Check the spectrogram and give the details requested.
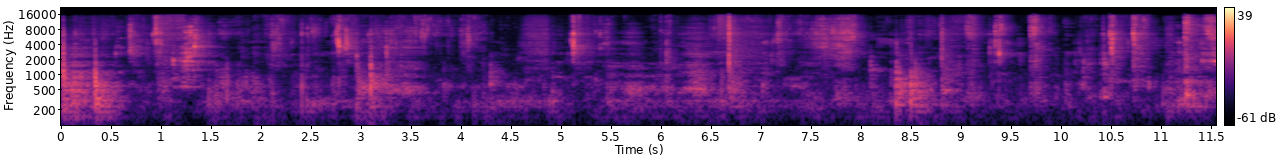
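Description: Close-miked eating: wet chewing and lip-smacking on fried chicken and spaghetti, with a fork and spoon clinking and scraping on plates in irregular short clicks.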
